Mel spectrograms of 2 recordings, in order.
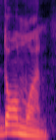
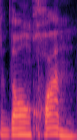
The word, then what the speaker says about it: Don Juan: that expression in English notice my pronunciation I'm going to say in English he's a DA onean cuz that's how we say it but of course it's Donan isn't it Donan Donan that famous literary character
